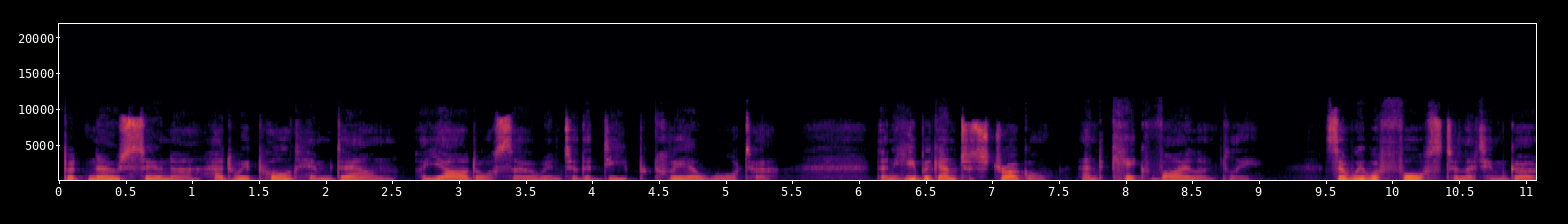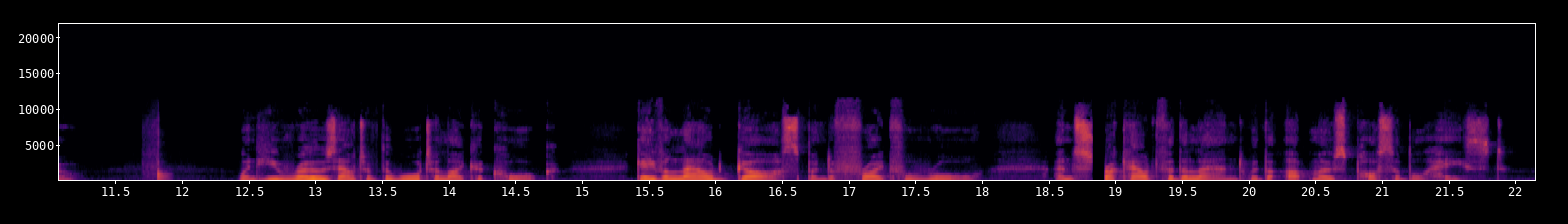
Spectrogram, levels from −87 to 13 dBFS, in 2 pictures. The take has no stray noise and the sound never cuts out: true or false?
false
